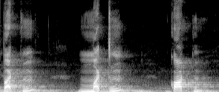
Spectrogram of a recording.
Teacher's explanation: Nasally released when it is followed by n, as in button, mutton, cotton.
